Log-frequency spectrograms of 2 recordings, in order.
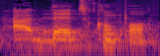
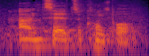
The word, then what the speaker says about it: Antetokounmpo: with a D, so it's Antetokounmpo. But in the Greek way, you say with the NT, like Antetokounmpo.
